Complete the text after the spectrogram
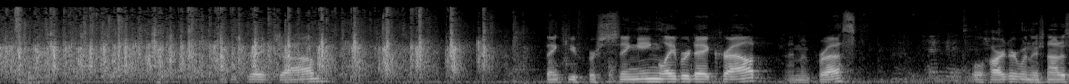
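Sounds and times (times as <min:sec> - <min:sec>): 
audience applause: 0:00.0 - 0:05.1
speech: 0:02.5 - 0:03.4, 0:05.5 - 0:08.7, 0:09.7 - 0:10.6.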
